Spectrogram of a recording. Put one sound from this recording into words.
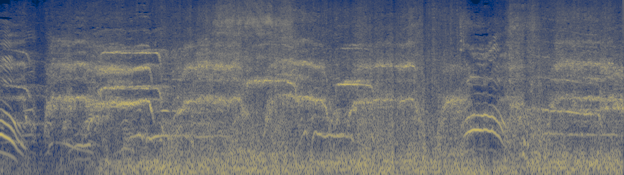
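Wind roars loudly past the riders.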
